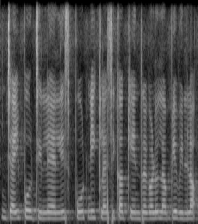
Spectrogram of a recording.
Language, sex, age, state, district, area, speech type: Kannada, female, 18-30, Karnataka, Tumkur, rural, read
